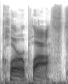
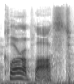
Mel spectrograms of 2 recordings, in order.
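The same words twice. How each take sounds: First: It is said with an American-style vowel. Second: It is said with a non-American vowel. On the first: This is how the word was said in the old lab. "words that I think I say more American just because my boss says it" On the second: This is the other common way to say it. "How else would you say it?"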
